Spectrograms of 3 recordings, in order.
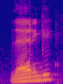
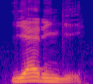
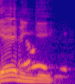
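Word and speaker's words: Jhering: Lering. Yering. É um I, Yering. Obrigado. Parece o L, né? Eu sei. Qual a área dele? Aí a curiosidade, eu sou curioso. A área dele, do Rudolf von Yering?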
